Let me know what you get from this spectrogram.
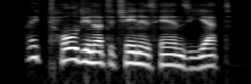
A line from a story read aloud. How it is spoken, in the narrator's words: sighed Dev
